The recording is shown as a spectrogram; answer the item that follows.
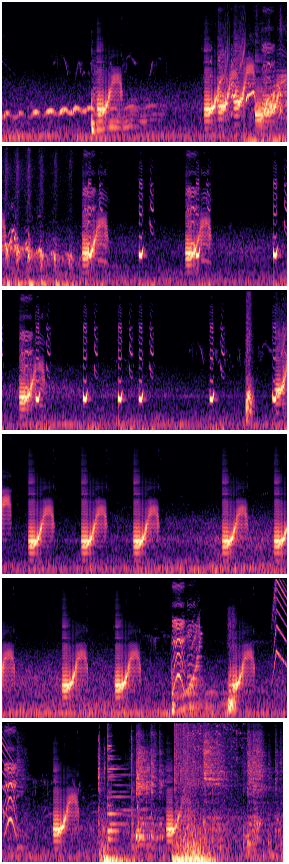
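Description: Cartoon sound effects: a run of short pitched blips, roughly one a second, with gliding tones near the start, over soft background music. A crash of noise comes in near the end.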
